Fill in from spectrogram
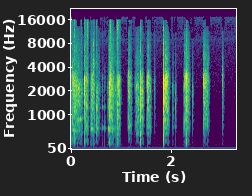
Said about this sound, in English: If you believe in your life, put your hands together, give a clap offering to the Lord.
